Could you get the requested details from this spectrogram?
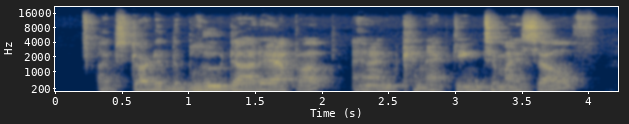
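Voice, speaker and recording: This man has a fairly high pitch with vocal fry. He speaks at a fairly slow pace. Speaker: wellness device user group leader. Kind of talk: live online demo tutorial. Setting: live online meeting.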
